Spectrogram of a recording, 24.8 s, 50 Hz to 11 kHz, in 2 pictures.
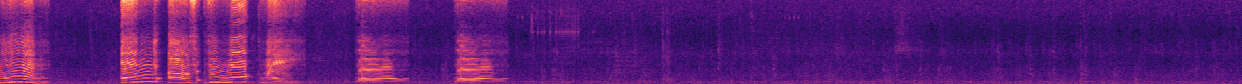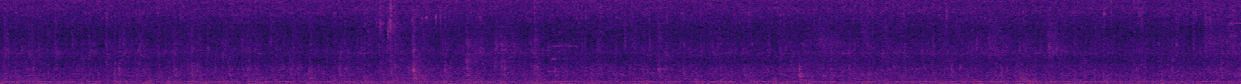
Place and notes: {"title": "Bangkok Airport - End of the walkway (announce at Bangkok Airport)", "date": "2018-09-26 11:00:00", "description": "An automatic voice announce the end of the walkway. Recorded by a Smart Headset AMBEO Sennheiser very cloe to the speaker (close to the ground).", "latitude": "13.69", "longitude": "100.75", "altitude": "1", "timezone": "GMT+1"}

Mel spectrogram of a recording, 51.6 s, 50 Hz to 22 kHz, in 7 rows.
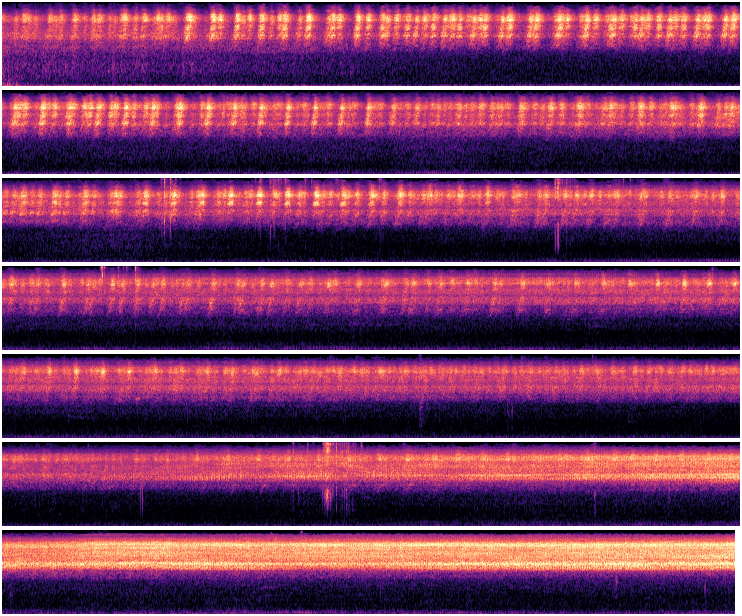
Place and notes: {"title": "楊梅市富岡里, Taoyuan County - Abandoned factory", "date": "2014-08-06 17:36:00", "description": "in theAbandoned factory, Birdsong sound, Cicadas sound, Traffic Sound, Far from the Trains traveling through", "latitude": "24.93", "longitude": "121.08", "altitude": "116", "timezone": "Asia/Taipei"}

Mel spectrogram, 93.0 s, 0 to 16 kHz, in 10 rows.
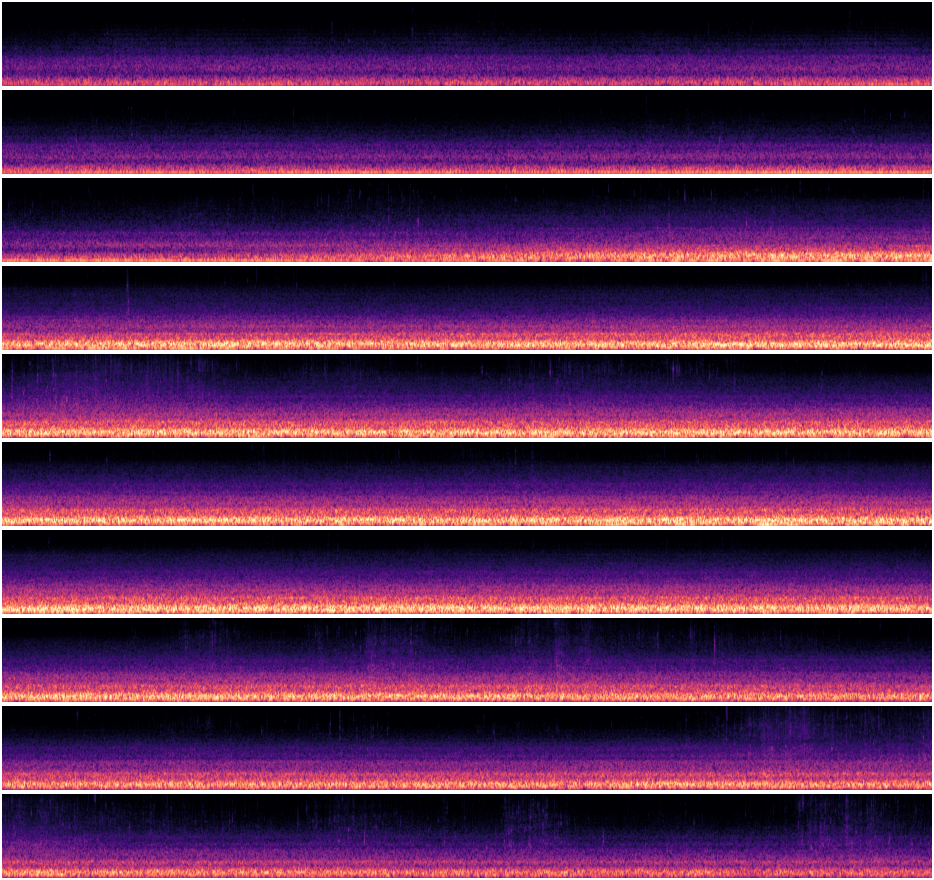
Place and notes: {"title": "Südbrücke, Rheinufer, Köln - ships and train", "date": "2012-09-26 19:10:00", "description": "near Südbrücke (train bridge), river Rhein, ships passing and a train.\n(Sony PCM D-50)", "latitude": "50.92", "longitude": "6.97", "altitude": "37", "timezone": "Europe/Berlin"}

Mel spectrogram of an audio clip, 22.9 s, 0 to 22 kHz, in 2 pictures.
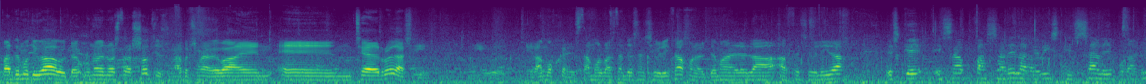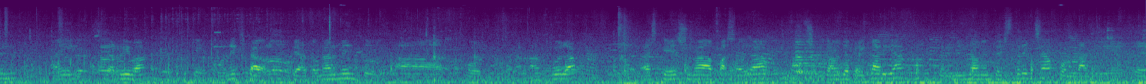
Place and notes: {"title": "Pacífico, Madrid, Madrid, Spain - Pacífico Puente Abierto - Transecto - 06 - Puente de Pacífico con Dr. Esquerdo", "date": "2016-04-07 19:35:00", "description": "Pacífico Puente Abierto - Transecto - Puente de Pacífico con Dr. Esquerdo", "latitude": "40.40", "longitude": "-3.67", "altitude": "617", "timezone": "Europe/Madrid"}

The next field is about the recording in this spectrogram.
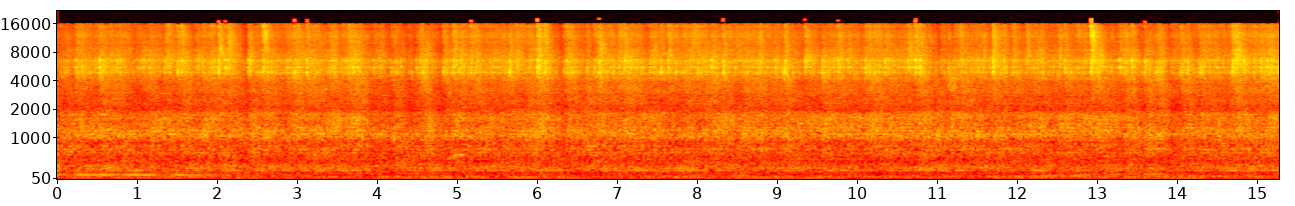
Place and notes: {"title": "San Jacinto de Buena Fe, Ecuador - Buena Fe and the rain.", "date": "2016-03-02 08:00:00", "description": "It rained all night, by dawn it went calm but not as much as I wanted to. Still I recorded the rain hitting the metalic roof.", "latitude": "-0.89", "longitude": "-79.49", "altitude": "104", "timezone": "America/Guayaquil"}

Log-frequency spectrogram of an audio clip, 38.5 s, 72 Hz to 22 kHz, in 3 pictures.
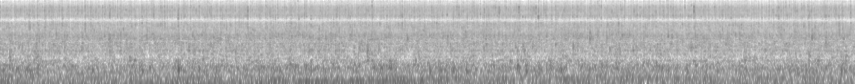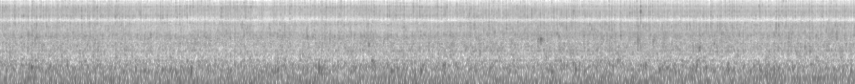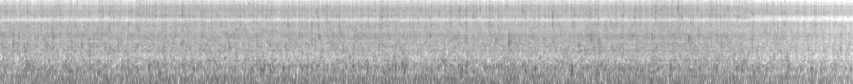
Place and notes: {"title": "112台灣台北市北投區一德里 - water", "date": "2012-11-08 07:12:00", "latitude": "25.14", "longitude": "121.48", "altitude": "26", "timezone": "Asia/Taipei"}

